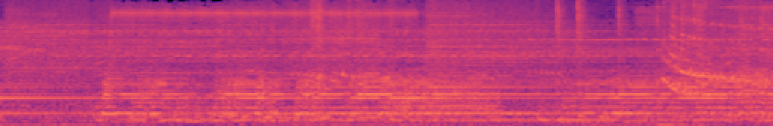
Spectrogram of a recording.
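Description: Experimental electronic drone music: layered, sustained synthesizer tones at many pitches, shifting slowly. Near the end comes a cluster of falling pitch glides.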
